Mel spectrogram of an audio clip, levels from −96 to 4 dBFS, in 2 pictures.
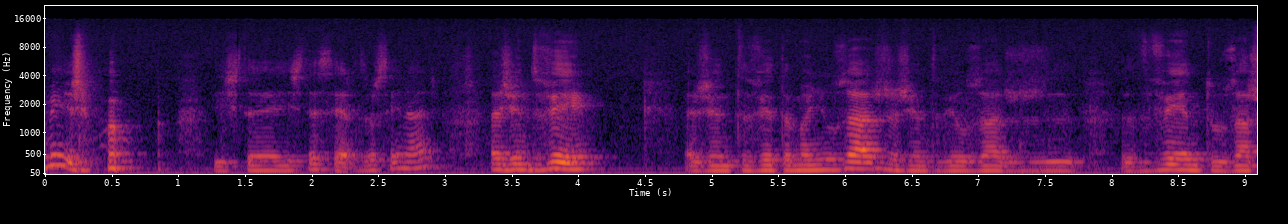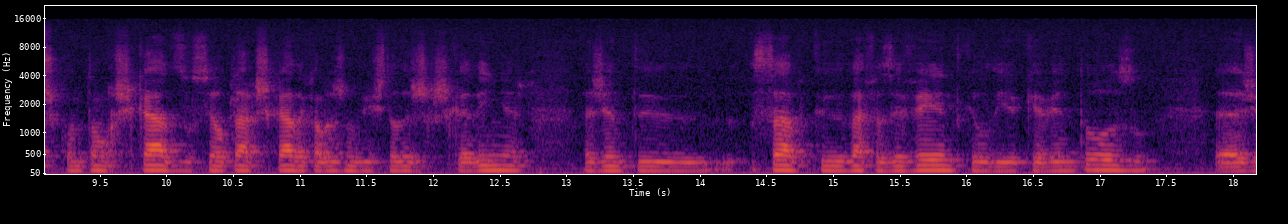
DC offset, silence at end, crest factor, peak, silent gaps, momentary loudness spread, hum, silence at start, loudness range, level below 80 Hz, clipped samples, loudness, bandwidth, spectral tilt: under 0.1%; 0 s; 20 dB; -22 dBFS; none; 14 LU; none; 0 s; 3 LU; -62 dBFS; under 0.1%; -41 LUFS; 16 kHz; -5.5 dB/octave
